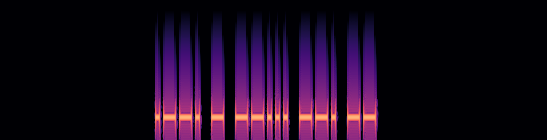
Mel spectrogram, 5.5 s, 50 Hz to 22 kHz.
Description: Morse code, heard as a keyed tone, about 30 wpm, 700 Hz. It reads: PT7GM
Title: DXCC-100 Call Signs - 5 Characters - 30wpm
